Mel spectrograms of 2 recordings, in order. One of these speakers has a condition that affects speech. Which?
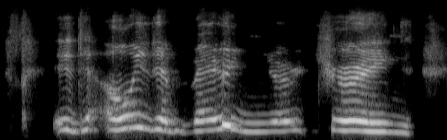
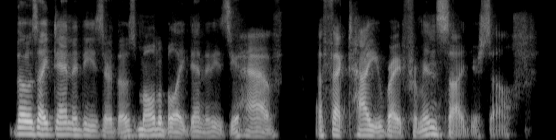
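The first: cerebral palsy.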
